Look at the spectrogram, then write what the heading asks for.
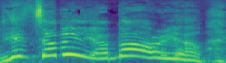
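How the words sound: The voice is pitched very high.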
